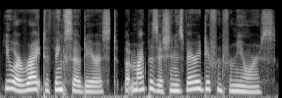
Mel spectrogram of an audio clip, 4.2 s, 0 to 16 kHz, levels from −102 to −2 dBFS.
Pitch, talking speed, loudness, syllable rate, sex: 200 Hz, 215 wpm, -18 LUFS, 5.8 syllables/s, female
